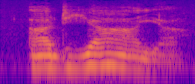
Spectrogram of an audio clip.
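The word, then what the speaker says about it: adhyāya: ah charge yo teacher the next word has an aspirated D following by a whi which most people have difficulty in pronouncing thus the Atman the supreme self ah di a-- a chapter of a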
